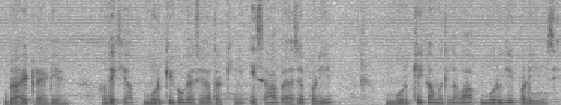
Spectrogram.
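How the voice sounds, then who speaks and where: A man with a lowish, gravelly, dark-toned voice teaches an exam-prep vocabulary lesson, spelling words out letter by letter and repeating key terms while explaining memory tricks. The audio is poor, with faint background noise.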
